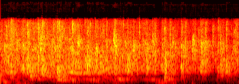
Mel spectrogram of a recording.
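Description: A round of applause from a crowd, dense overlapping claps forming a steady, continuous crackling wash that holds at an even, fairly loud level throughout with no talking.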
